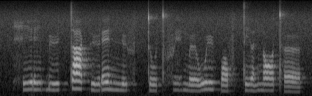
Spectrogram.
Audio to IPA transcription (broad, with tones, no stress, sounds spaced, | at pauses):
h i˨ ɾ i˨ ɓ y˨ tː a˦ k y˨ ɾ e˦ nː y˨ f tː u˨ t f e̤˦ m ø˨ w y˦ p ɔ˨ f tː i˨ ə̯ n ɔ˦ tʰ œ˨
